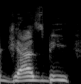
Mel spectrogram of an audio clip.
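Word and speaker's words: Jassby: s b y for jazz b it's pronounced like z's but it's spelled with s's uh and then be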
